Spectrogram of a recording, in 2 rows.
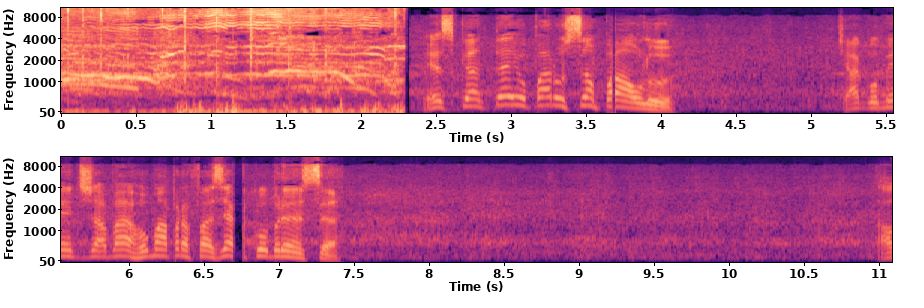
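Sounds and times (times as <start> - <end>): stadium crowd hum: 0.0 - 11.0.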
